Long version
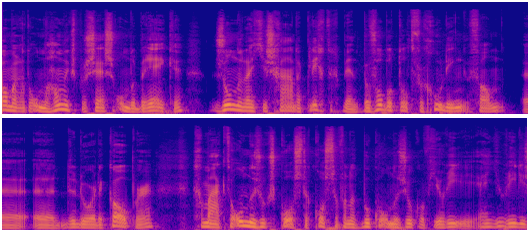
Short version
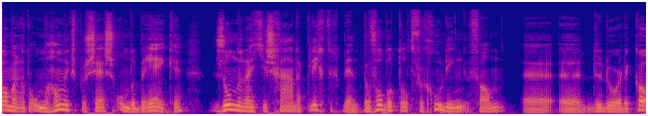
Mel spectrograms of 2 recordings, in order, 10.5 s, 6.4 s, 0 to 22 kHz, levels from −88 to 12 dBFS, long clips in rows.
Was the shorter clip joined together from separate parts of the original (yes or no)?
no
